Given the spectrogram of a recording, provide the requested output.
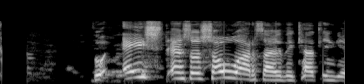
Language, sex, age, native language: Icelandic, male, 18-19, Japanese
